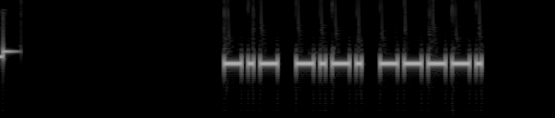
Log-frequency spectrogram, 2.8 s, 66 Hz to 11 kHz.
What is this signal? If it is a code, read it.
Morse code, heard as a keyed tone, about 40 wpm, 700 Hz. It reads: KC9
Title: USA Call Sign Prefixes - 40wpm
